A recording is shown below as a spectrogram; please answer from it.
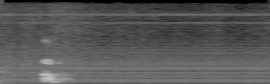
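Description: Steady electrical hum on the remote call's audio line, with one short vocal sound about a third of a second in.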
